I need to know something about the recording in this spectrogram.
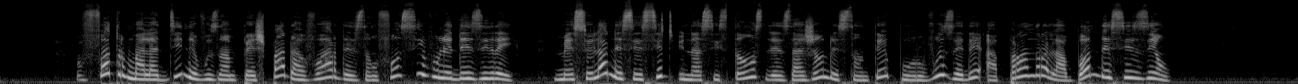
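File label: "le désir d'un enfant", French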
